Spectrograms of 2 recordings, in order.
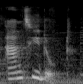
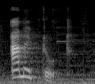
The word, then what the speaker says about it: anecdote: also a bonus tip some people pronounce this word as antidote it is not antidote it is anecdote thank you bye-bye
